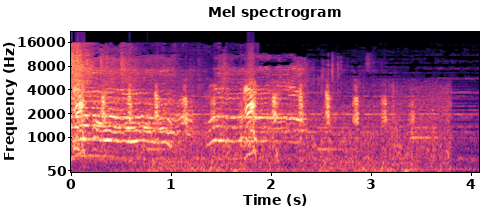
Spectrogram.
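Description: People screaming and yelling in fright, in strained, raspy cries that rise and fall in pitch. The screams cut off suddenly near the end.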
